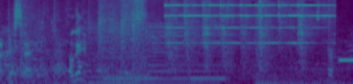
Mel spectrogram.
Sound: dinging

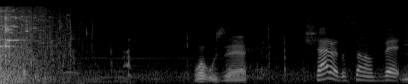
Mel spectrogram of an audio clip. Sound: Joe chuckling

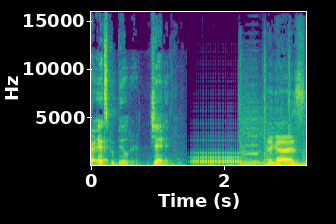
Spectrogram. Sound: phone ringing

